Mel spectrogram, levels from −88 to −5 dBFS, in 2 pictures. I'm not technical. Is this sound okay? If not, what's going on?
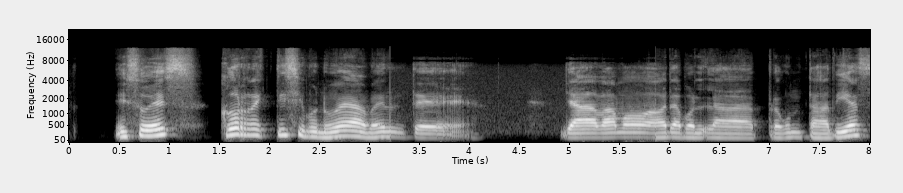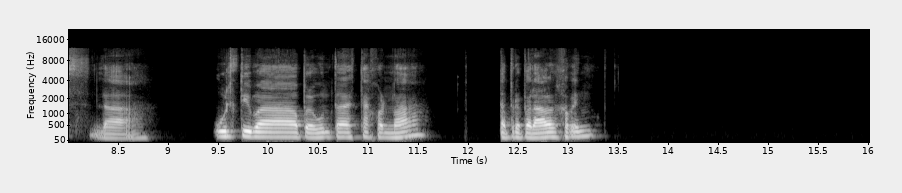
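No. From 3.20 to 5.86 s the speech turns duller, with faint new background noise, likely an input switched to a poorer device.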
